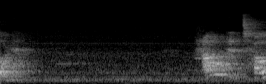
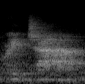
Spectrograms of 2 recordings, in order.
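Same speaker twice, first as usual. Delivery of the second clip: soft whispered "Great job"; whispered praise; 9 dB quieter than usual. Real, not acted. Teacher praising the cat moves, whispered "Great job". Praising kids during movement game.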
